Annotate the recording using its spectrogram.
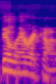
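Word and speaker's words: Billerica: It's spelled like Bill Erica. It's like America, but with Bill.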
